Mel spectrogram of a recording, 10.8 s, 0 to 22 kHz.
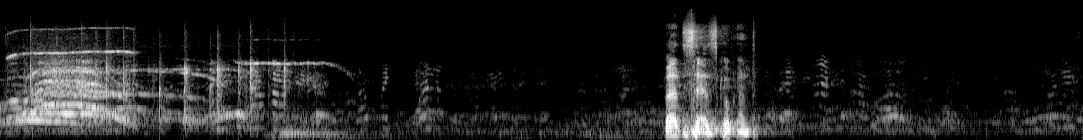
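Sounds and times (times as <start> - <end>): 
scattered clapping: 0.0 - 3.3
crowd shouting and cheering: 0.0 - 3.4
speech: 6.6 - 7.7.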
